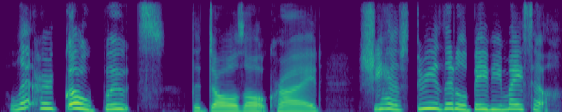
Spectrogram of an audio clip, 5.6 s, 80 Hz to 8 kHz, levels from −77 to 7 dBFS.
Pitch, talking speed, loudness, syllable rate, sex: 285 Hz, 170 wpm, -17 LUFS, 4.0 syllables/s, female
